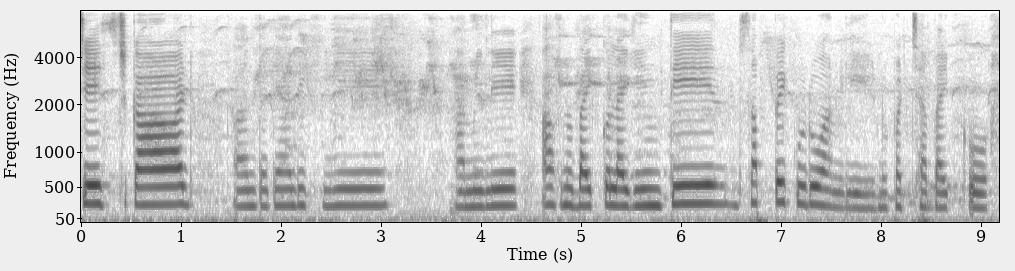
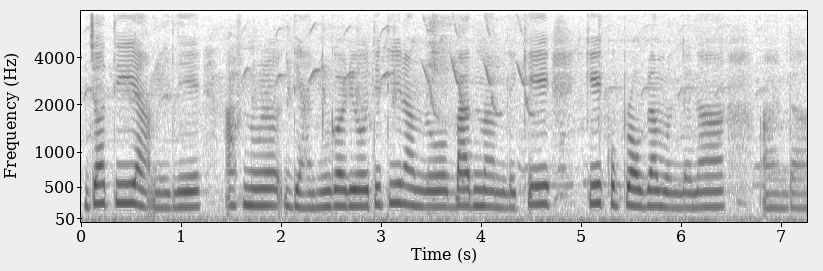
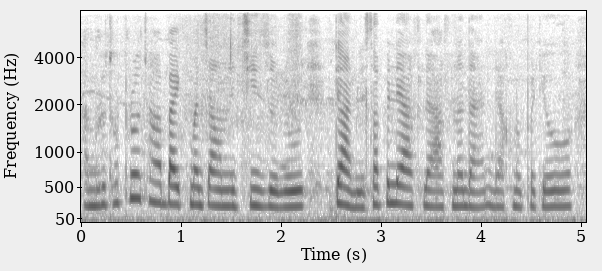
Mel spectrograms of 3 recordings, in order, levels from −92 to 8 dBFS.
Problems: none marked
